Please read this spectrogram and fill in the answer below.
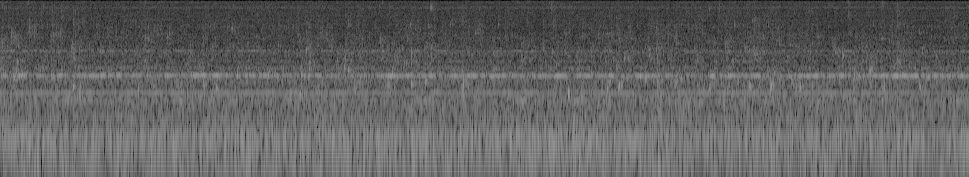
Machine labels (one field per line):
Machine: pump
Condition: normal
